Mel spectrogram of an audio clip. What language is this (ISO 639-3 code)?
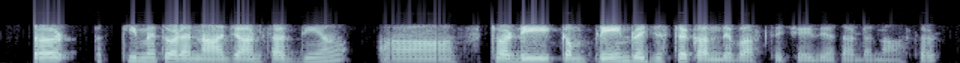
pan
